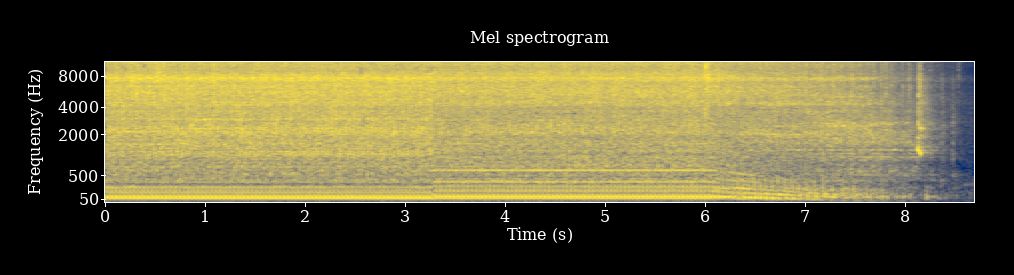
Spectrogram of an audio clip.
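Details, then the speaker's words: Small diesel auxiliary power unit engine off an old truck: even, steady idle chug, then winds down smoothly and stops cleanly; engine healthy though its generator is likely dead. "I'm I'm quite pleased with this little motor"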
